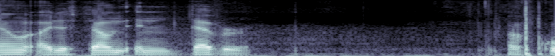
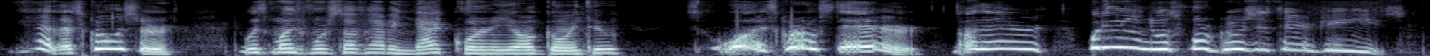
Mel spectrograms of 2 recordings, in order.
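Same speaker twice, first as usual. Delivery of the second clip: squeaky figure. Acted. Little figure bickering with the others about gross corners, squeaky. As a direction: squeak back in a petty argument.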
